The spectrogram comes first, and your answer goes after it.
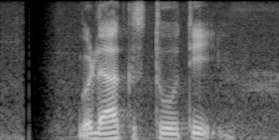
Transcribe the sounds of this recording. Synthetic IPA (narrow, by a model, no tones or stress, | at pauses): ɡoɖaːkst̪uːt̪i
